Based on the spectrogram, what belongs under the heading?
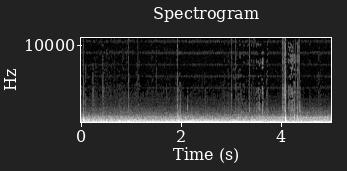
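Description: Cadillac CTS-V's V8 engine and road noise heard from inside the cabin as the car slows hard into a corner, with a few sharp clicks.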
